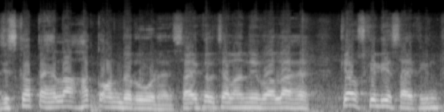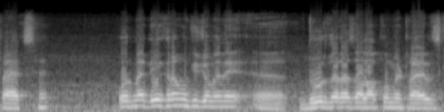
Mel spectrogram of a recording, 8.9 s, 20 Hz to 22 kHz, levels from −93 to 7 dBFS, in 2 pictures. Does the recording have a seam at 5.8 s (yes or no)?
no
